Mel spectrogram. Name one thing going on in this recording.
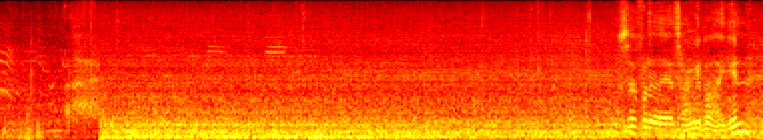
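A car engine rumbles steadily from inside a moving vehicle.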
